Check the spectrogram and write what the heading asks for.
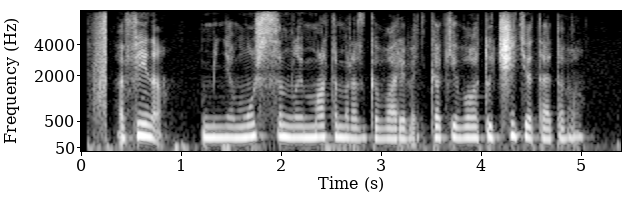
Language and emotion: Russian, neutral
